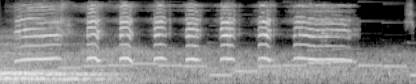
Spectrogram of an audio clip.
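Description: A shrill, high-pitched ghostly laugh from a cartoon kuntilanak: one long note, then a run of about seven short "hi" notes, then a long note again, over background music.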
